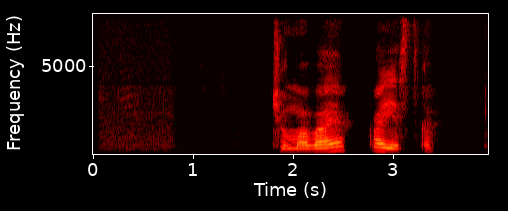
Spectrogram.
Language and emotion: Russian, neutral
